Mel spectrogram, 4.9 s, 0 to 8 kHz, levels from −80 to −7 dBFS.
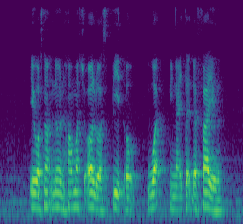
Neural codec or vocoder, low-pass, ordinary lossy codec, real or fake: none; 7.2 kHz; none; real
